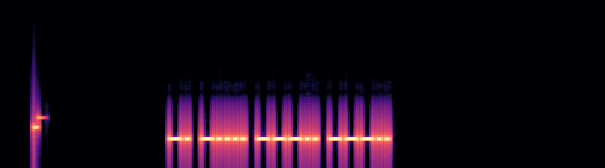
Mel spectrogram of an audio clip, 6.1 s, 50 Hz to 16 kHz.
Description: Morse code, heard as a keyed tone, about 30 wpm, 700 Hz. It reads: N688
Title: Common Cut Numbers - 4-Digit 30wpm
